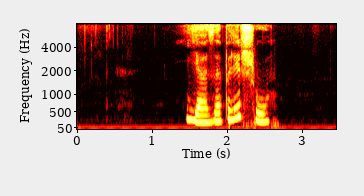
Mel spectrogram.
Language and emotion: Russian, positive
